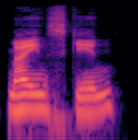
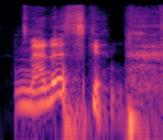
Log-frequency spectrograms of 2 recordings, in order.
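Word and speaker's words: Måneskin: So about this Manskin band. – Maneskin. – That's actually Danish for the word moonlight. Moonlight would have been better. Easier to pronounce. But They went with the Manny skin.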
